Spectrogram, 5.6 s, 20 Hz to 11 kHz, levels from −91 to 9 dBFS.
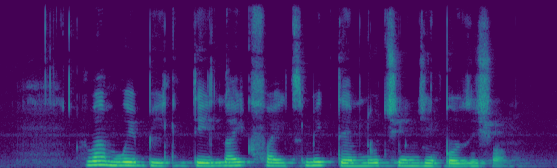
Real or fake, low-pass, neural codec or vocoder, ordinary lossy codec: real; none; none; none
